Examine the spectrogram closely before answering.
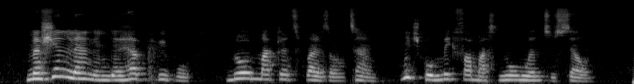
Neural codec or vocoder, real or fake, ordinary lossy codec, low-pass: codec, 44.1 kHz, 3.4 kbps, Pupu-Codec; fake; AAC, 64 kbps; 14.4 kHz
